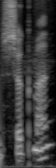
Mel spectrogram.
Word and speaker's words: Schucman: So it's A Course in Miracles written by, am I pronouncing it right, Helen Schucman?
